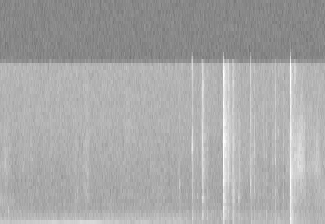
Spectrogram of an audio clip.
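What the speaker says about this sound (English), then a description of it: "I can type whatever I want to type." Steady clicking of keys on a computer keyboard, with a brief low hum at the start, close and moderately quiet, with no talking.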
